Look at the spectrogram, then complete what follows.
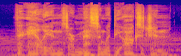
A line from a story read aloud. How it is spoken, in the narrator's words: Grayson gasped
